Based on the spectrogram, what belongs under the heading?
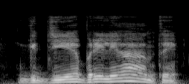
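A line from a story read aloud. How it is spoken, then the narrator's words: Hoarse female voice. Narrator (Russian): хрипела Александра Иосифовна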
